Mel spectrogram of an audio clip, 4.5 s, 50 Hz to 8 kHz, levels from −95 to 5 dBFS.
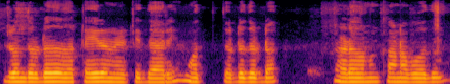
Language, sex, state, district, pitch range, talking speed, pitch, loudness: Kannada, male, Karnataka, Koppal, 145-150 Hz, 135 wpm, 150 Hz, -16 LUFS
